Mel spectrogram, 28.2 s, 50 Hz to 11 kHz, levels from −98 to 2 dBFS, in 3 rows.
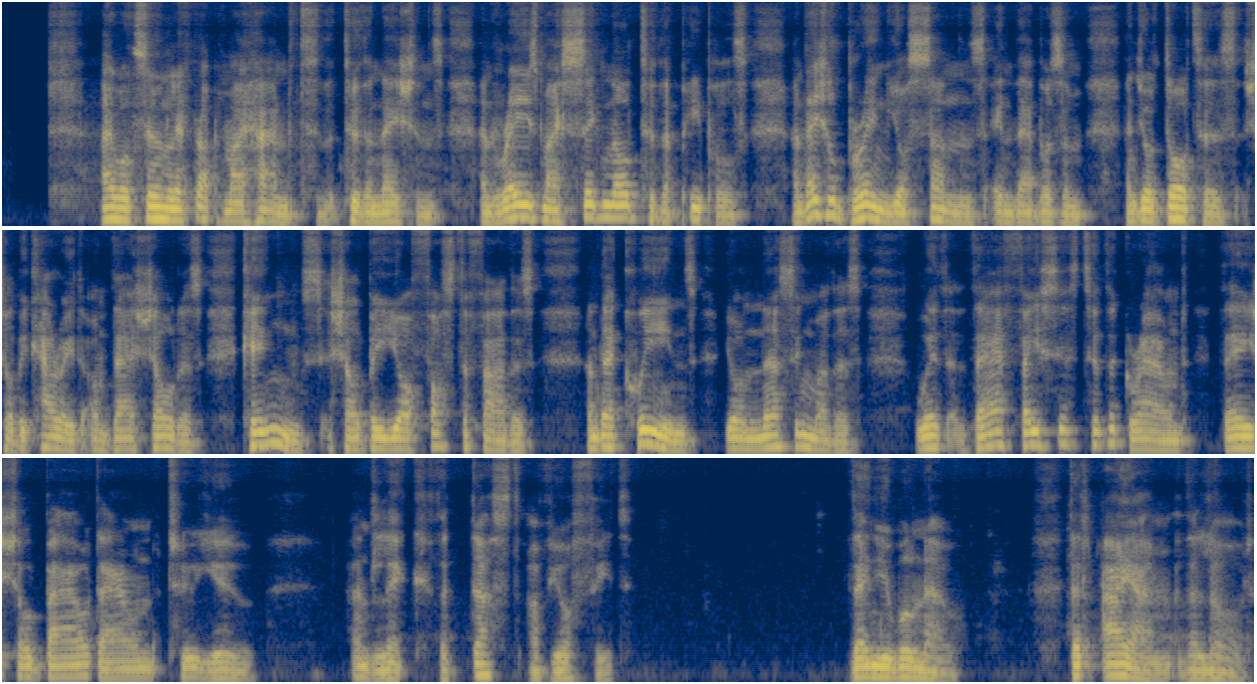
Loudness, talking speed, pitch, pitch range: -23 LUFS, 160 wpm, 110 Hz, 95-120 Hz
